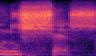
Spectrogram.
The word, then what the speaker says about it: নিঃশেষ: একইভাবে আমরা বলতে পারি নিঃশেষ নিঃশেষের মধ্যে কিন্তু দেখো এখানে তালবস এর আগে কি বিসর্গ দুইবার আছে কারণে তালুবশ্য দুইবার উচ্চারিত হয়েছে আশা করি তোমরা বুঝতে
